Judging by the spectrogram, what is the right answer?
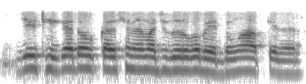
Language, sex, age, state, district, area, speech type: Hindi, male, 18-30, Rajasthan, Jaipur, urban, conversation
